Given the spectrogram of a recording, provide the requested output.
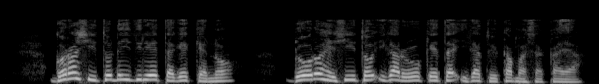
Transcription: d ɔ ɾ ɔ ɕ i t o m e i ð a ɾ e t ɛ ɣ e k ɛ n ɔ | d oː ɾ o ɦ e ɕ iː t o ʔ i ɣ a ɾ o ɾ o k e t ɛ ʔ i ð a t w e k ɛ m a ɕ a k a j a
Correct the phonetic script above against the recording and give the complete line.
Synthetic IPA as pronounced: ɡ ɔ ɾ ɔ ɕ i t o n e i ð i ɾ e t ɛ ɣ e k ɛ n ɔ | d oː ɾ o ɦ e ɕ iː t o ʔ i ɣ a ɾ o ɾ o k e t ɛ ʔ i ɣ a t w e k a m a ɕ a k a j a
